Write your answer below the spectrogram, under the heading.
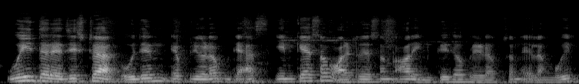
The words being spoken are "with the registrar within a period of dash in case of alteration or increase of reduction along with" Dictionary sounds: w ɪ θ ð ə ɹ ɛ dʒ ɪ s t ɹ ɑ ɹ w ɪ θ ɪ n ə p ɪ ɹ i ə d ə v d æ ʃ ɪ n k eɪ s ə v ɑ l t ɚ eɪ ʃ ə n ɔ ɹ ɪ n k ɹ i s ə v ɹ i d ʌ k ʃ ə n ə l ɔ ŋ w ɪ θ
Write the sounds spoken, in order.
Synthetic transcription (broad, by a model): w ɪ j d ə ɹ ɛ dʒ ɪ s t ɑ ɹ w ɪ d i n ə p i ɹ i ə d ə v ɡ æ s ɪ n k eɪ s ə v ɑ l t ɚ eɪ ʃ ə n ɔ ɹ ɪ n k ɹ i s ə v ɹ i d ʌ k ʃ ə n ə l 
